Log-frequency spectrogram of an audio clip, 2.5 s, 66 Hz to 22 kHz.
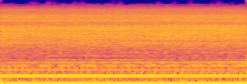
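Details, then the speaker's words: K24A-swapped EM2 Civic coupe, cold idle right after first start with new Drag Cartel drop-in cams and valve lash adjustment: deep, steady low idle with even lumpy pulse, no knocks or ticks; needs to warm up, beefier tone. "Yeah, it needs to warm up."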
